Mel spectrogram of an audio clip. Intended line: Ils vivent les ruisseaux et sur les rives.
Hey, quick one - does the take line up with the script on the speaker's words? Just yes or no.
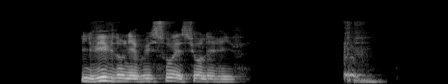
no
